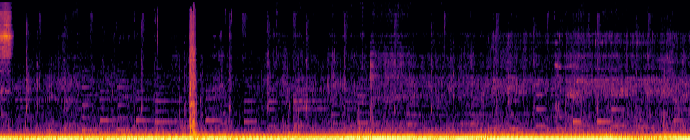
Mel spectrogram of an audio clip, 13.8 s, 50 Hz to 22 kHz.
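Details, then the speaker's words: 2006-2010 Jeep Grand Cherokee/Commander road test after replacing the wheel hubs (Mevotech) and fitting extended wheel studs, parked over a week beforehand, brakes pumped up: steady, low road rumble that rises and falls with speed, with no hum, growl or clicking. The hubs are quiet. "I get the brakes up to par because they were off, so I had to hit the brakes once or twice. Ooh, I'm not hearing no noises."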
